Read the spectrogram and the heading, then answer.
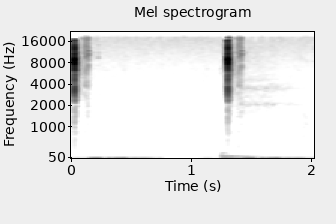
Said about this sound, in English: Do you work here, or are you just testing the typewriter? Shh! Instead of pointing that finger at me, you should try using it on the keys. Perhaps you'll finish before Christmas.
